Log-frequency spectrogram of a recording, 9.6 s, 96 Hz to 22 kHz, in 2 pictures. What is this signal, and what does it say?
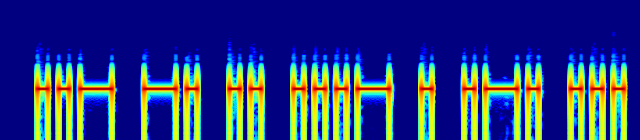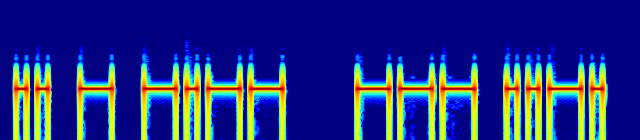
Morse code, heard as a keyed tone, about 15 wpm, 700 Hz. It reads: UNIVERSITY OF
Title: Sets of 5 Words Encore2 15wpm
